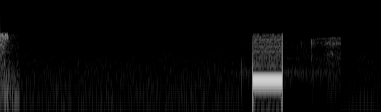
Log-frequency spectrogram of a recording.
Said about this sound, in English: At the tone, please record your message. When you have finished recording, simply hang up or press pound for further options.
